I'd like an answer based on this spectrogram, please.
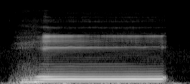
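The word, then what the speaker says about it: ح: All together एक साथ तीनों को हा ही हू। नेक्स्ट है हा। ये जो हा है हलक के दरमियान वाले हिस्से से अदा होगा। दिस हा will be pronounced from middle part of the throat.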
